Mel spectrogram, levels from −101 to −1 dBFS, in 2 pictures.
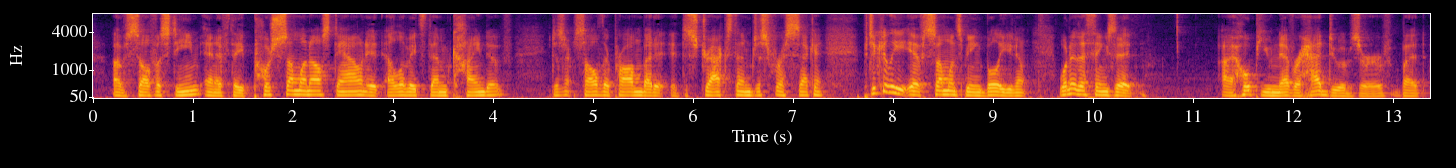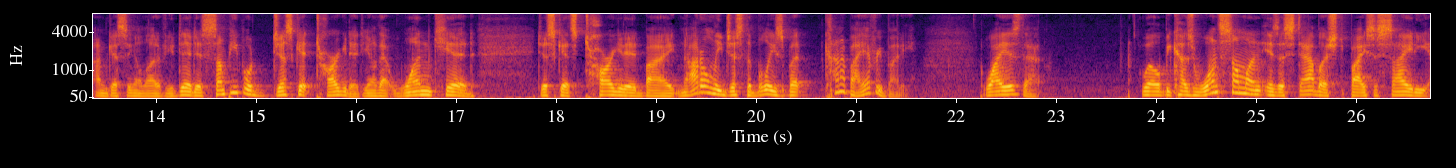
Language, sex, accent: English, male, American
